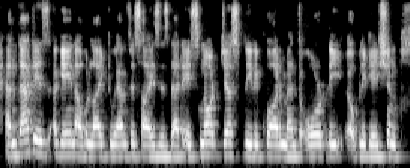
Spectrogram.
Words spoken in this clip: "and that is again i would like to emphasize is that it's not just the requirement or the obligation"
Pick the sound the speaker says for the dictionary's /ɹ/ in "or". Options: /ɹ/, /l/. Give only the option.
/ɹ/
